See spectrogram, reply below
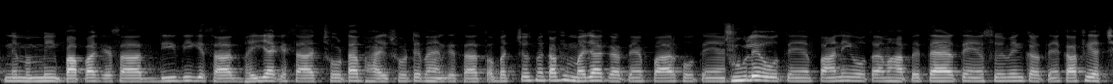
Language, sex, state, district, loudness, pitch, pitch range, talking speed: Hindi, male, Uttar Pradesh, Jalaun, -20 LUFS, 155 Hz, 150-165 Hz, 225 wpm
